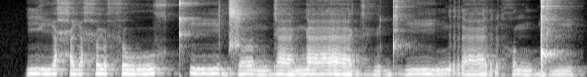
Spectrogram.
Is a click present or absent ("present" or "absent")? present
